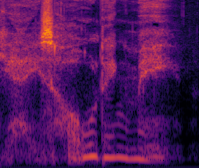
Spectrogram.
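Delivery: hushed unvoiced whisper; tender, awed whisper. [name] tells the pastor Jesus holds him, whispered. [name] in prayer, eyes closed.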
